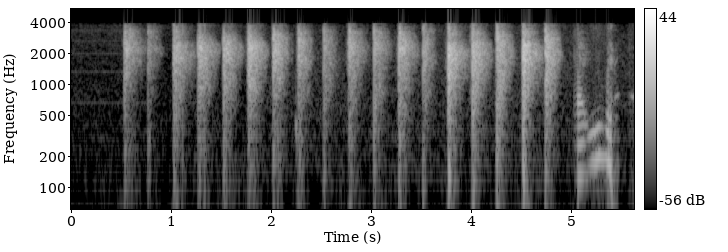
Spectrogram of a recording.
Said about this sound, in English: Even the clapping is in a British accent. That's just... that was pretty good.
